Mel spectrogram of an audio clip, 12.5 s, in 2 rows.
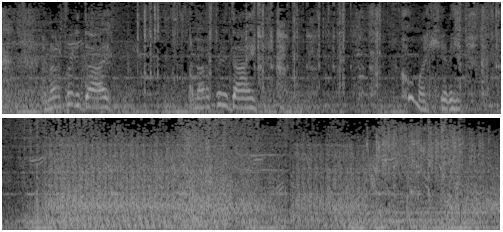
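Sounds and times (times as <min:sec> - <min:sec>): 
speech: 0:00.5 - 0:01.7, 0:02.3 - 0:03.7, 0:05.0 - 0:07.0
rapid automatic gunfire in a movie scene: 0:06.5 - 0:12.4.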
